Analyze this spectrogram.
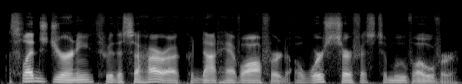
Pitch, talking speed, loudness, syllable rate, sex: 95 Hz, 210 wpm, -21 LUFS, 6.0 syllables/s, male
